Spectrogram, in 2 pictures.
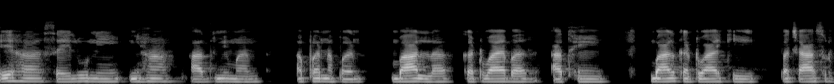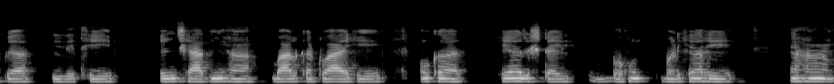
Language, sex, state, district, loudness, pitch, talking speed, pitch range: Chhattisgarhi, male, Chhattisgarh, Jashpur, -23 LUFS, 135 Hz, 115 wpm, 130-140 Hz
